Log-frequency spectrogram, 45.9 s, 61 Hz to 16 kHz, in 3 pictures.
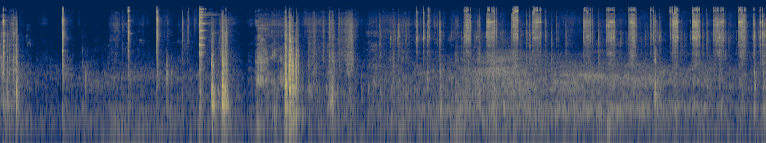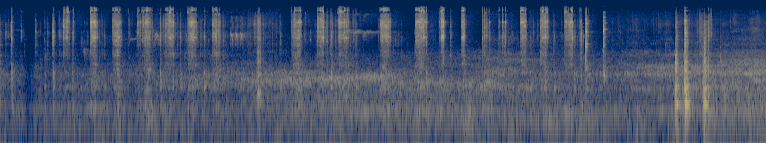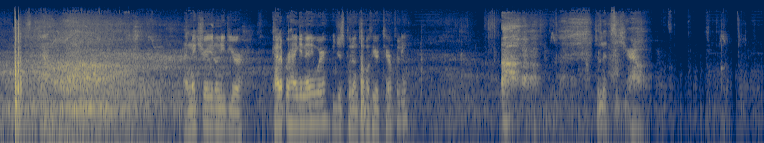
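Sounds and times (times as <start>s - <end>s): socket ratchet clicking: 7.9s - 27.5s.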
